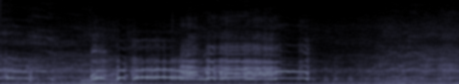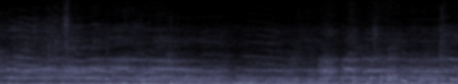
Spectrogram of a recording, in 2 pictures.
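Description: Roosters crow and chickens cluck at a busy Sunday pet market, several loud calls overlapping in the first three seconds before a denser crowd of birds keeps calling under steady background chatter and market noise.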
